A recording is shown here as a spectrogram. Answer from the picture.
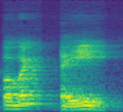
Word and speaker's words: पवट्टये: पवट्टये, पवट्टये, आधा टा पूरा टा, पवट्टये।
